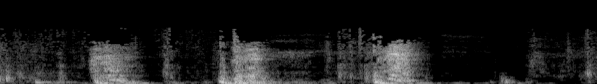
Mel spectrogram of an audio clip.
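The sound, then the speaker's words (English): Three heavy, dull thuds land a second or so apart as a stuck front door is rammed with a shoulder, with fainter knocks and rattles between. The impacts are loud, and no one speaks. “Shoulder it with me.”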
